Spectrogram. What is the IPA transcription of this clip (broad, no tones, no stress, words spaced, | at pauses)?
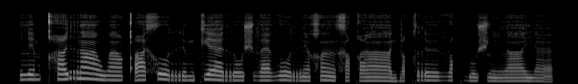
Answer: lemqʰi rãːwãː qʼæxo rømkʲæroːʃ vævo rẽχə̃ːxaq jãːbʲeqrøː vøqbuʃlĩ lãːjæ̃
